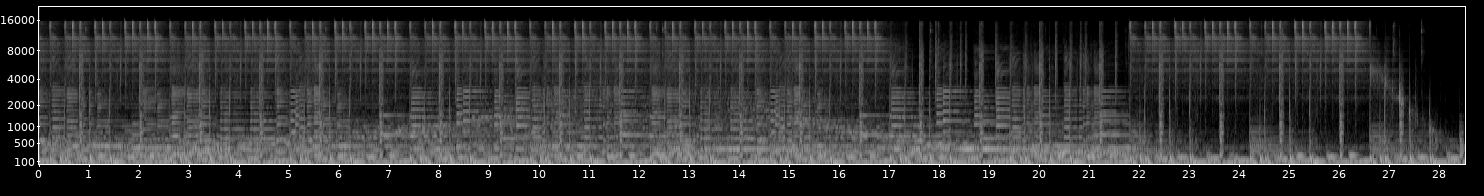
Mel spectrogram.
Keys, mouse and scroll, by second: 0.8 click, 1.4 middle click, 2.0 shift+middle click, 2.7 middle click, 3.4 shift+middle click, 4.3 Tab, 5.6 click, 6.4 click, 9.1 click, 12.4 click, 13.0 shift+middle click, 15.6 shift+middle click, 17.8 alt+shift+right click, 19.1 shift+middle click, 20.4 shift+middle click, 21.2 shift+middle click, 21.9 z, 23.9 alt+shift+right click, 24.9 alt+shift+right click, 25.8-27.3 ctrl+shift+right drag, 27.8-28.5 ctrl+alt+shift+right drag.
